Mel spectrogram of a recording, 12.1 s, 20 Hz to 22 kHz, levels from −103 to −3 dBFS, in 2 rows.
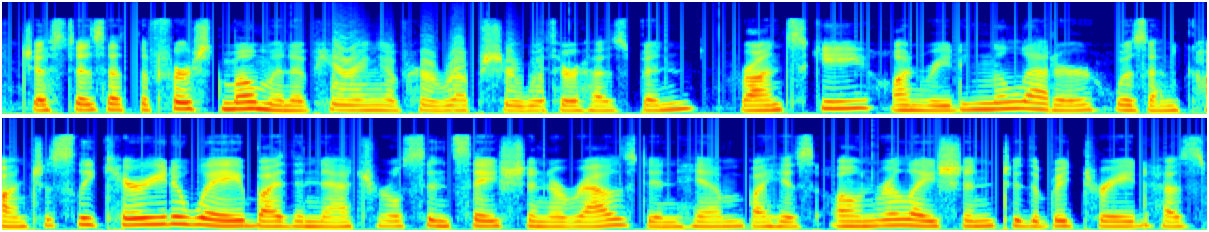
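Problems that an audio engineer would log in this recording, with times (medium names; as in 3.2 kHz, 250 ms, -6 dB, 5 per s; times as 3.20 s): crackle 30 per s -33 dBFS
1.64–2.70 s: clipped -25 dBFS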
